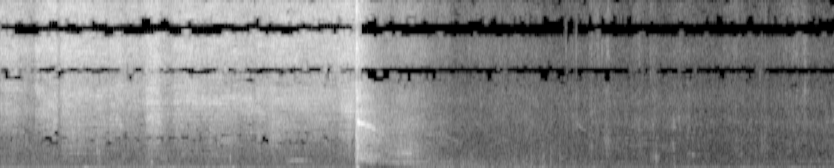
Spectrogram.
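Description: Air hissing out of an inflatable beam of a Quechua air tent as it is let down, the tent collapsing. A sharp click about two and a half seconds in, after which the hiss dies away.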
